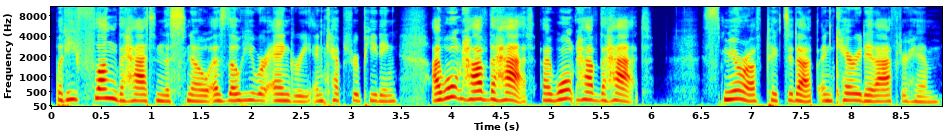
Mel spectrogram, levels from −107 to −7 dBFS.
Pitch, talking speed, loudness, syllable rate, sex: 215 Hz, 235 wpm, -20 LUFS, 5.4 syllables/s, female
